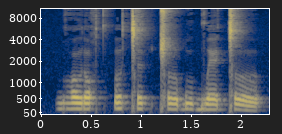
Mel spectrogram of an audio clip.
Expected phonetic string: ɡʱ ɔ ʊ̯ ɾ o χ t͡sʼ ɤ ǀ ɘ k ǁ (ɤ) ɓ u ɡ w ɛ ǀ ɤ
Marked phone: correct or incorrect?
correct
